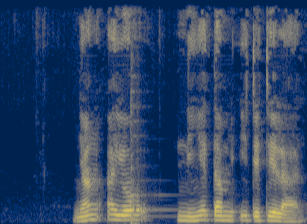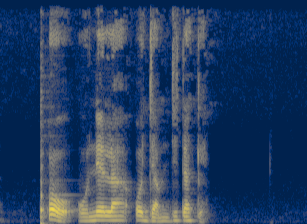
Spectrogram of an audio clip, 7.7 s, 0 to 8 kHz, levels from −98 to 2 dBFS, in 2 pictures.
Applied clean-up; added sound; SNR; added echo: neural separator model SepFormer DNS4.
